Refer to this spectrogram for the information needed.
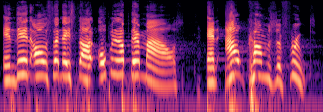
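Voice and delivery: high, loud preaching at full force; fiery preaching. Acted. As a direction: drive the sermon home to the congregation.

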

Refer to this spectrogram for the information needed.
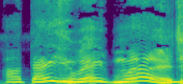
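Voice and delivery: high, slow, pleased thank-you; a woman gushing over a compliment; delighted woman. Retold or imitated. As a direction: play a flattered woman lapping it up. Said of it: "Women like".

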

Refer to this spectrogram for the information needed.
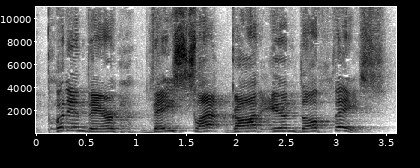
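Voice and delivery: loud, high and very slow; outraged proclamation. Acted. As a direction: declare it as the true title, loud and drawn out. Preacher outraged at the title.

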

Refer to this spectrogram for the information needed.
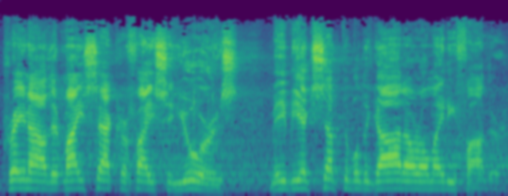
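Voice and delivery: solemn liturgical prayer voice. Acted.

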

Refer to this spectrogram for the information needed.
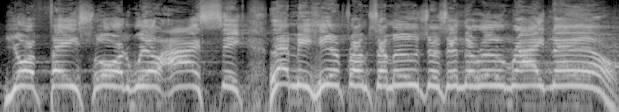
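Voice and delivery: full-force preaching. Real, not acted. Preacher urging the congregation to ooze, full-force preaching. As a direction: rouse the room to make noise.

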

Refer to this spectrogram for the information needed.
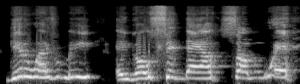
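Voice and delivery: high, shouted brush-off breaking into laughter; mock scolding. Worker tells man in wheelchair to go away, mock scolding. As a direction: holler a comic dismissal.

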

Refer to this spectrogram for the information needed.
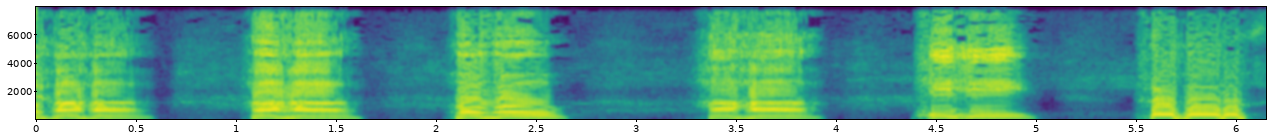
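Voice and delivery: spoken laugh syllables in short bursts; deliberate laughing. Shown as a demonstration. Preacher getting everybody to say ha ha, deliberate laughing. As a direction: lead a group in laughing on purpose. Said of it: "Everybody say".

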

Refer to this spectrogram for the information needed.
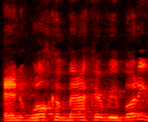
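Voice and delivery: loud, high, upbeat show-host welcome; excited welcome. Real, not acted. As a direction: bring the energy back after the break. Host returns from break.

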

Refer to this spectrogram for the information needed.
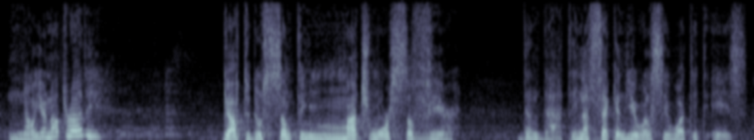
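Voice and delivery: low, soft and deflating; grave hushed warning. Real, not acted. Preacher warning congregation of something severe, grave hushed warning. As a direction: drop right down to sober them. Deflates eagerness, warns of more.

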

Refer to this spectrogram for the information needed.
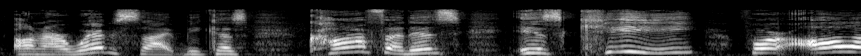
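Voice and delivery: rally the congregation with urgency; preaching at full force. Acted. Preacher urging listeners to have confidence, in a fervent preaching voice.

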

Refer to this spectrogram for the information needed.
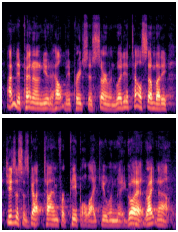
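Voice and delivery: ordinary delivery

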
